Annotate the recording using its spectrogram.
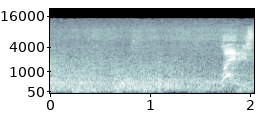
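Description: Thunderstorm sound: a steady rush of heavy rain with low rumbling thunder underneath, cut in suddenly just before and held at an even level until a man's voice starts near the end.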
